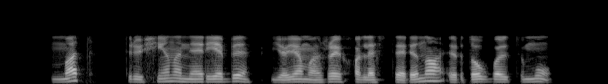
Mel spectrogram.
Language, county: Lithuanian, Šiauliai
